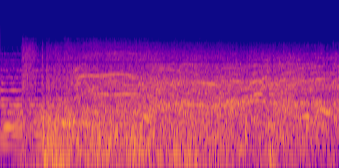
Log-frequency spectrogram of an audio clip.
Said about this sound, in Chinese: 爆炸不算成功，只不过让司令落了一身土，但是引起一场巨大的骚动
